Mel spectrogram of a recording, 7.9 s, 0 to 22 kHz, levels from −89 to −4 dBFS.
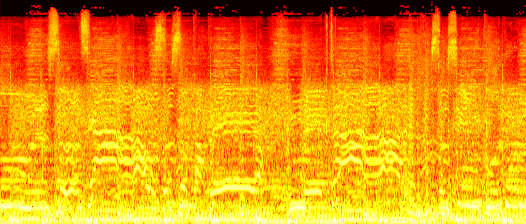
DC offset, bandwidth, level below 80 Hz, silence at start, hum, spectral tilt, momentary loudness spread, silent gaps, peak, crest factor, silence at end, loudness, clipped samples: under 0.1%; 19.5 kHz; -16 dBFS; 0 s; none; -4.5 dB/octave; 1 LU; none; 0 dBFS; 10 dB; 0 s; -10 LUFS; under 0.1%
